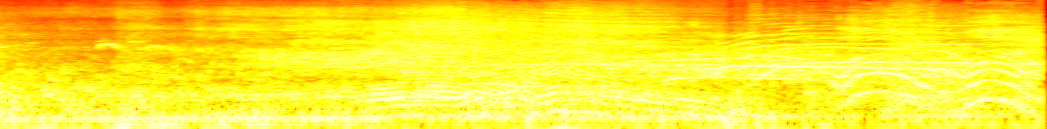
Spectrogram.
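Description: Motocross motorcycle engine revving at a daredevil show as the rider hits the ramp, with a crowd cheering and an announcer talking over the steady engine roar.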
